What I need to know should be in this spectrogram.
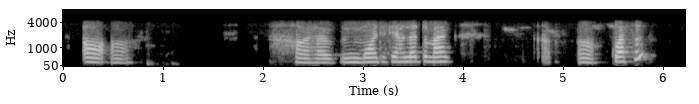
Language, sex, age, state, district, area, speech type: Assamese, female, 18-30, Assam, Jorhat, urban, conversation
